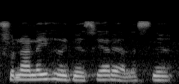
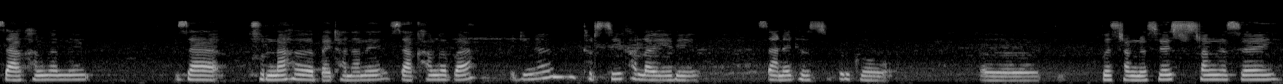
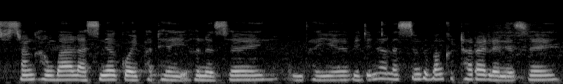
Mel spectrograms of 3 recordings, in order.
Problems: none marked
